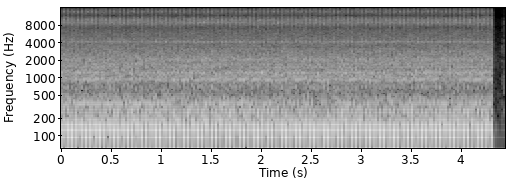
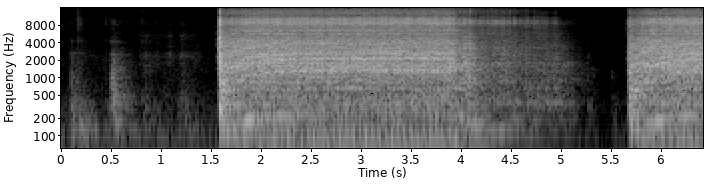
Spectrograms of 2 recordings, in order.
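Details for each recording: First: Craftsman snowblower single-cylinder engine, partially reassembled, gas and choke on: fast even chugging at steady speed with no misses or surging, then stops cleanly; runs well. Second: Craftsman snowblower that won't start: two bursts of cranking that wind down without firing; spark plug gap later found huge but spark present, suspected fuel not getting through carburetor.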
